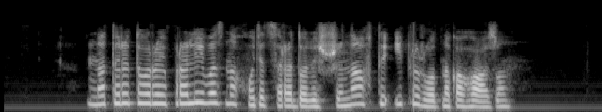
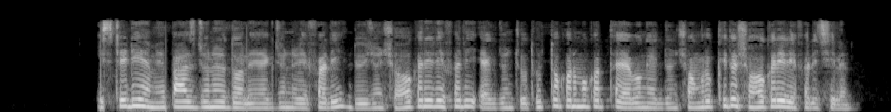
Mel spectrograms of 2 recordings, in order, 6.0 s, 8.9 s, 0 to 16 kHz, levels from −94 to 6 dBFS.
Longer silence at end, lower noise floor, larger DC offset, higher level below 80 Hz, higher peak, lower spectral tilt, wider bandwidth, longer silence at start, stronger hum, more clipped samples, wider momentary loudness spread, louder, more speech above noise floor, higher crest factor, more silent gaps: first, 0.95 s vs 0.4 s; second, -61 dBFS vs under -90 dBFS; neither; about the same, -58 dBFS vs -56 dBFS; about the same, -2 dBFS vs -2 dBFS; about the same, -6 dB/octave vs -5.5 dB/octave; second, 7.4 kHz vs 8.2 kHz; about the same, 0.85 s vs 0.95 s; first, 50 Hz at -45 dBFS vs none; neither; about the same, 7 LU vs 8 LU; about the same, -19 LUFS vs -17 LUFS; second, 42 dB vs over 74 dB; about the same, 18 dB vs 16 dB; neither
